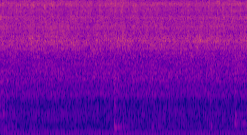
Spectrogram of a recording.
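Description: Water goes into a pan of sautéed onions, setting off a steady, broad sizzle and frying hiss that runs evenly throughout, with a few faint clicks of a utensil.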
